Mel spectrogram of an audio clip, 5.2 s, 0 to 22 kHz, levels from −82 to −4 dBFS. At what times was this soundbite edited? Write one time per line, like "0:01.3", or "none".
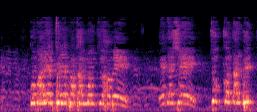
none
